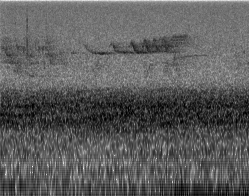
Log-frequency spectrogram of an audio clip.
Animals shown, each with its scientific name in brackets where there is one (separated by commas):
Ovenbird (Seiurus aurocapilla), Black-throated Blue Warbler (Setophaga caerulescens)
